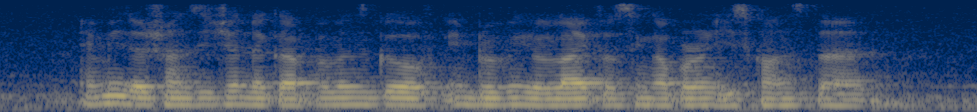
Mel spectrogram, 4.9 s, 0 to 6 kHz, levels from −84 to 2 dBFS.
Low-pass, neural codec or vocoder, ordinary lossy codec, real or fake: 5.4 kHz; none; AAC, 48 kbps; real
